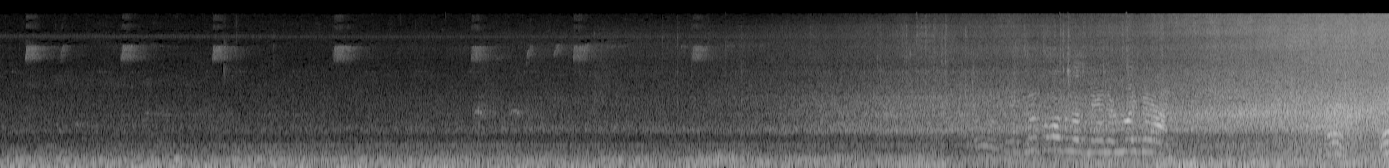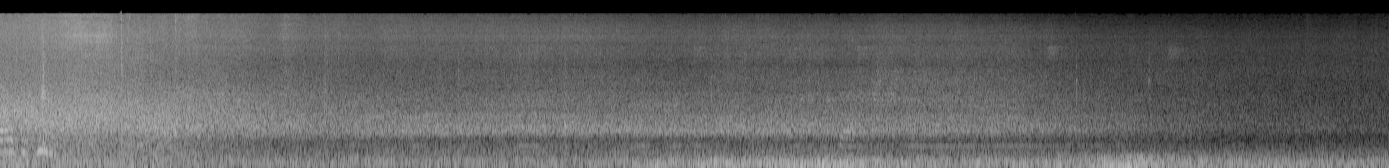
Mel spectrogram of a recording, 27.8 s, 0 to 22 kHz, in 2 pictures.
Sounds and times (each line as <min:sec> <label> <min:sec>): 0:04.4 birds in background 0:13.8
0:07.4 Small pass-by with talking 0:25.6
0:07.6 group pass-by with talking 0:25.0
